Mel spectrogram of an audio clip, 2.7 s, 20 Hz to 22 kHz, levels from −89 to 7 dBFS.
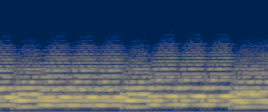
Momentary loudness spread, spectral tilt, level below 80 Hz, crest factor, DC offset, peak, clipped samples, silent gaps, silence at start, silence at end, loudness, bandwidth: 2 LU; -8.5 dB/octave; -72 dBFS; 12 dB; 0.2%; -6 dBFS; under 0.1%; none; 0 s; 0 s; -19 LUFS; 4.7 kHz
